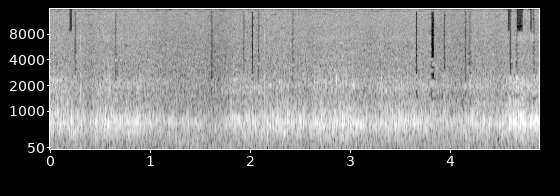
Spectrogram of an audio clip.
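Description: Sea water sloshing and gurgling among concrete breakwater blocks, an uneven washing that swells and eases.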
